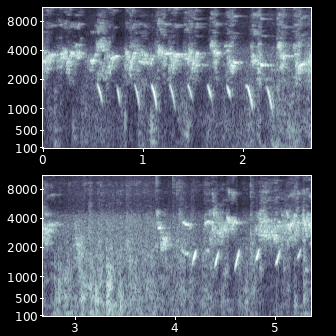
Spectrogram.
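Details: Javan myna: a quick series of short downward-slurred whistles, about four per second, over high chatter, a brief break of rougher noise, then the same slurred notes resume.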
